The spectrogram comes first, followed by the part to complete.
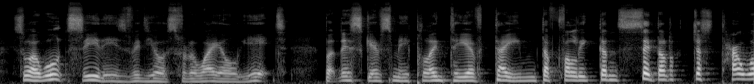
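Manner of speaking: put-on Scottish accent, slowing at the end. Shown as a demonstration. Host rereading a viewer's comment, Scottish accent. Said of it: "read that in a Scottish accent".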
